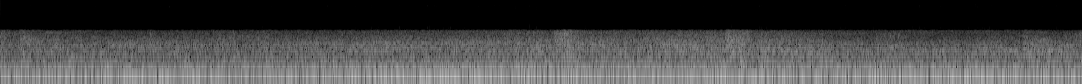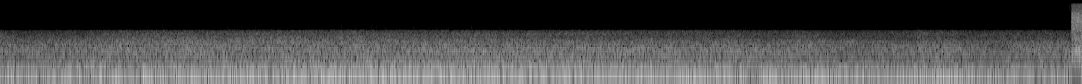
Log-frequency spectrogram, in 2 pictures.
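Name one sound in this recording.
A race car engine drones in the distance.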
